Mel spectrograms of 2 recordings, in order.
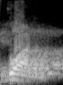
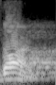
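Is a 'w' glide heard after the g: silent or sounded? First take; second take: sounded; silent. First: A w glide is heard after the g. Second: No w glide is heard after the g. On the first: The speaker calls it wrong. "nunca es guard" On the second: The speaker calls it right. "nunca estoy pronunciando la U, eh, es guard"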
